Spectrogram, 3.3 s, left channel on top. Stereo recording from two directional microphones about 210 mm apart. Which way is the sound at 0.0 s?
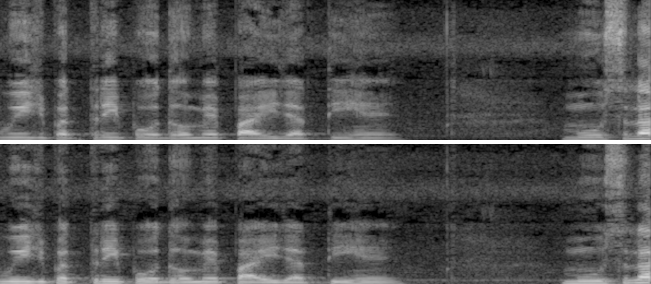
35° left (ahead or behind).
